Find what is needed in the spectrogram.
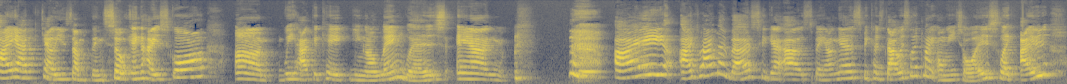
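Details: Dysarthria from cerebral palsy in an adult woman who has long-standing difficulty pronouncing words, is sometimes not understood by family and new people, and had years of speech therapy growing up.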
